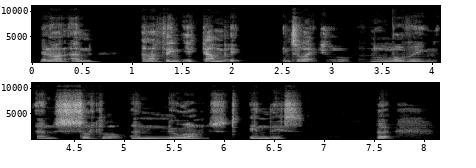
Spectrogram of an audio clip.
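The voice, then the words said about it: Yorkshire accent. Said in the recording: “professional Yorkshireman ... this is how I speak”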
